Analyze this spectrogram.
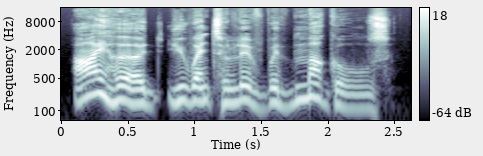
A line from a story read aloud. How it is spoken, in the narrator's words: said Ron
